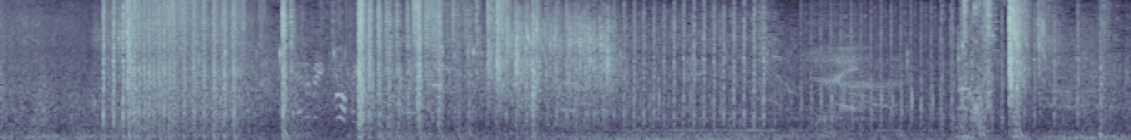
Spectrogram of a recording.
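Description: Rapid gunfire cracks in bursts.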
